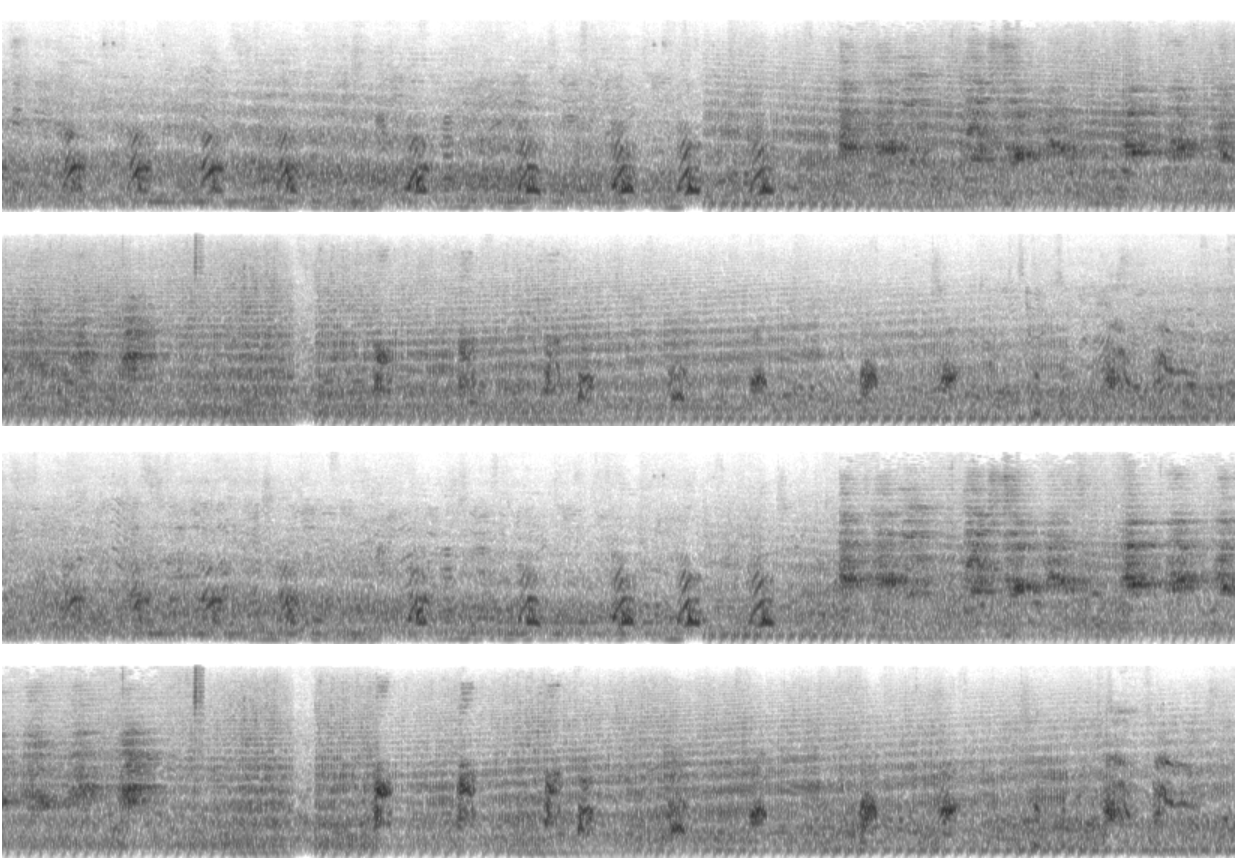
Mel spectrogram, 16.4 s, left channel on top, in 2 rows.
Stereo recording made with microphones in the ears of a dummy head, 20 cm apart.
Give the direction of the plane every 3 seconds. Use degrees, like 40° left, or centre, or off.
70° left, 60° left, 30° left, 10° right, 40° right, 50° right.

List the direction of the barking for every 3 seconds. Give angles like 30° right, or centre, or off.
40° left, 20° left, 20° right, 40° right, 60° right, 70° right.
